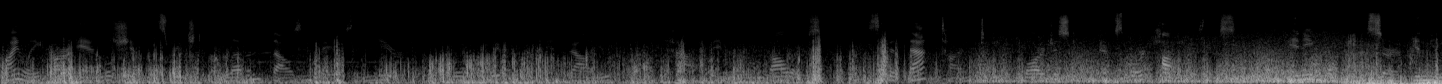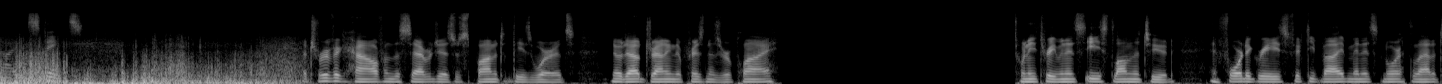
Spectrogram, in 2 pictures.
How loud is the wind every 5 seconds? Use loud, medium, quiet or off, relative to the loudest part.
medium, medium, loud, loud, off, off.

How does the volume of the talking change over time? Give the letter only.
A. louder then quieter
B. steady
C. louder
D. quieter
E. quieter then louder
C.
